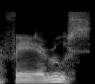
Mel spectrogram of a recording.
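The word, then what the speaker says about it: ferrous: of iron so iron ferus F2 no so fe2 ferus fe3 feric fe3 is feric so remember Fu rhymes with two faic rhymes with three no fairy3 so where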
